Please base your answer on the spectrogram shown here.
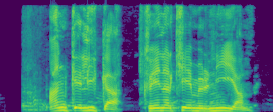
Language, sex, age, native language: Icelandic, male, 14, Icelandic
